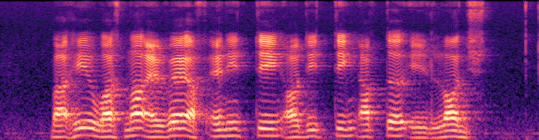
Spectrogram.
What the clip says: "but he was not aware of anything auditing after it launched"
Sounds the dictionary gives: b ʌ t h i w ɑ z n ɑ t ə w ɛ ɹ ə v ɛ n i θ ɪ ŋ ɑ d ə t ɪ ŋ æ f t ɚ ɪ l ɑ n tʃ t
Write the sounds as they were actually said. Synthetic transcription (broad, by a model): b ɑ t h i w ɑ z n ɑ t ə w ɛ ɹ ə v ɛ n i t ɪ ŋ ɑ d ə t ɪ ŋ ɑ f t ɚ ɪ l ɑ n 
